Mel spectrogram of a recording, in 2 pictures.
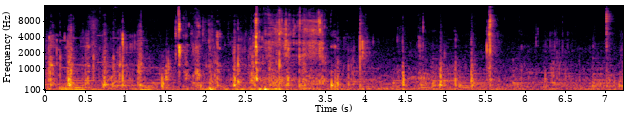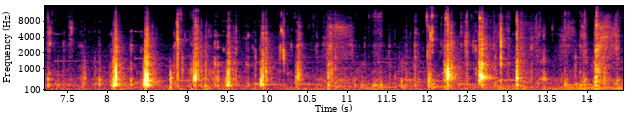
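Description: Close-miked chewing and crunching of crispy fried chicken with kremes flakes, eaten by hand. The loudest crunches come in clusters about eight seconds in and again around twelve seconds, as a chicken bone is gnawed.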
